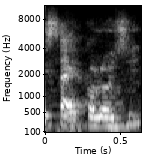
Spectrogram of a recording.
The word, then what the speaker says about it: psychology: now also, and there are some letters which are silent in English, so we people need to understand that also. Or there is another word, psychology also. So how normally psychology, if it is pronouncing psychology, how is it written?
